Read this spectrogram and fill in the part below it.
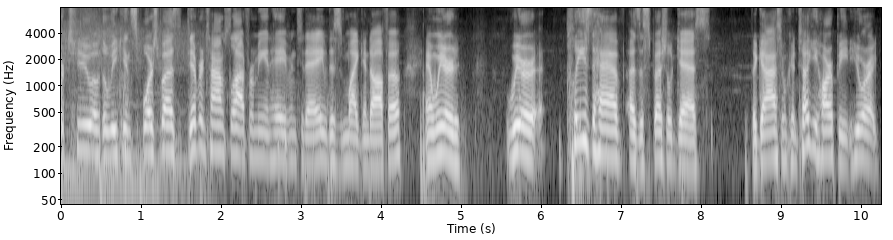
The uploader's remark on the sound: Live from Wildcat Warehouse in Fayette Mall for a special 3 hour UK/UofL pregame show!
